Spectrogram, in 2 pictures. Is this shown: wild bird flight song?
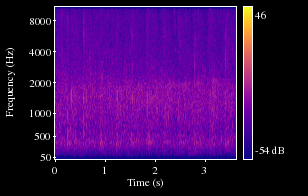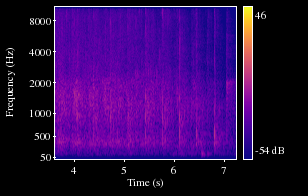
no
